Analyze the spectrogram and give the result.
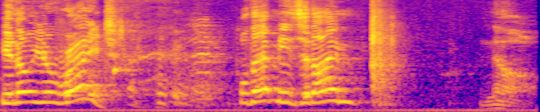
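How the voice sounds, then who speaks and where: An actor playing a flippant, opportunistic brother in a TV sitcom, glib and deadpan in manner. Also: male voice, very high voice, takes it slowly, crowd noise, full character voice. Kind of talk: sitcom acting. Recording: sitcom soundtrack with studio audience.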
